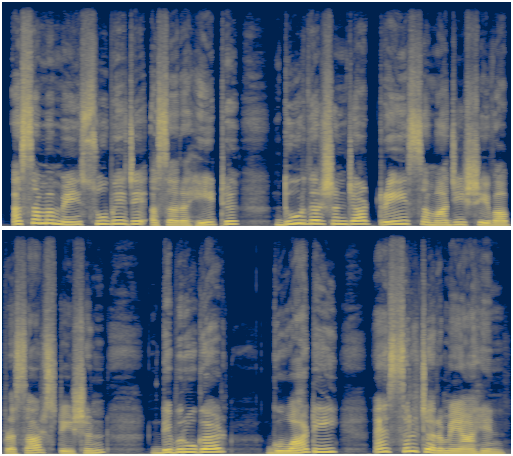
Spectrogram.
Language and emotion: Sindhi, neutral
